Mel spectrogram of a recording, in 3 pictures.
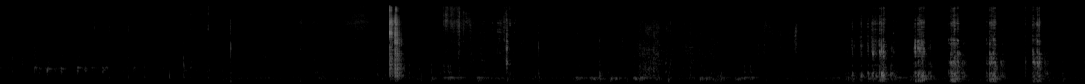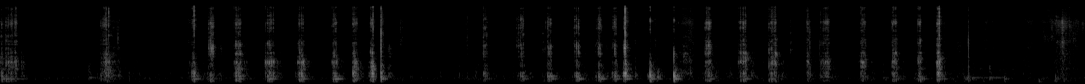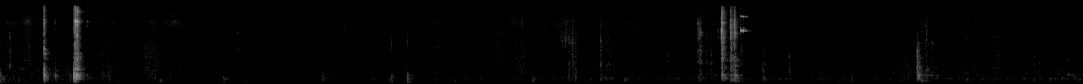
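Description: Fabric shears snipping through cotton fabric in runs of short crisp cuts, about two or three a second, with a few louder single clicks of tools handled on a hard worktop.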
